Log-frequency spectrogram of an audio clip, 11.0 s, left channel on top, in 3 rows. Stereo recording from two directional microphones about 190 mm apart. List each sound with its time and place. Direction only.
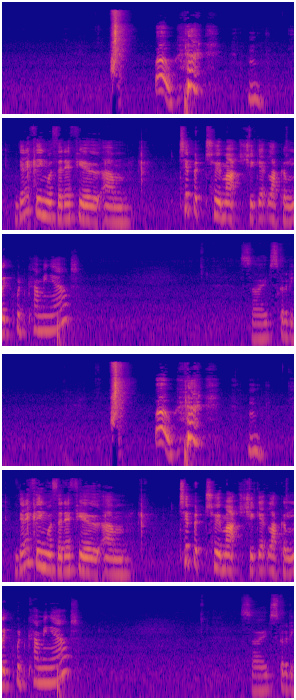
1.3 s whip: centre (ahead or behind)
3.8 s a woman's voice: 15° right (ahead or behind)
10.4 s speech: 20° left (ahead or behind)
